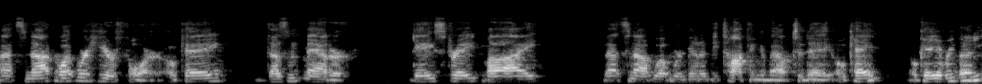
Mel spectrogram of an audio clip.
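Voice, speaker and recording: Here is a man with an unremarkable speaking voice, fairly high in pitch, talking at a moderate pace. His intonation is lively and his loudness swings widely. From Southern California. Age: 60s. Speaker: bodybuilder livestreamer. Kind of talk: live stream chat with viewers. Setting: live video stream.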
